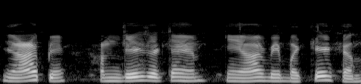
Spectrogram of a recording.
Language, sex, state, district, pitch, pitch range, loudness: Hindi, male, Bihar, Kaimur, 165 Hz, 155-185 Hz, -19 LUFS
